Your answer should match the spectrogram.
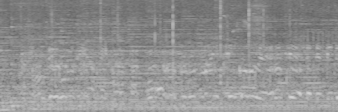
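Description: A distant station's voice heard through an amateur radio transceiver's speaker, thin and narrow-sounding, over a steady low hum.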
